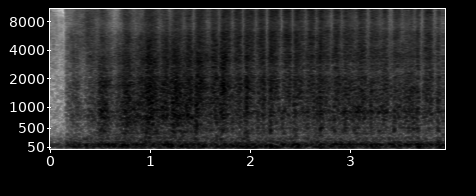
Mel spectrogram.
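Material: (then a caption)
Leather. A gloved hand scrubs foam into the flap of a black leather handbag resting on a towel, using a small wooden-handled brush. Steady rhythmic bristle strokes give a bright, hissing rubbing sound over a low rumble.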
